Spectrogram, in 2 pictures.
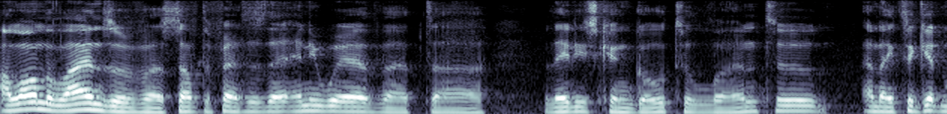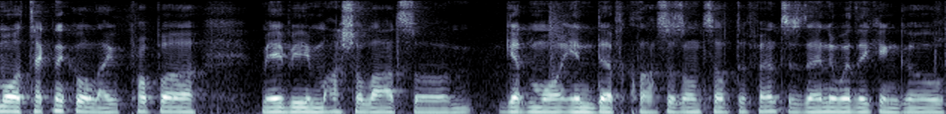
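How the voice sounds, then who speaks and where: Recorded very cleanly against a silent background, a man speaks at a moderate pace with a dark, mellow tone, medium pitch and fairly even intonation. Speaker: podcast host. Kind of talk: casual interview chat.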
